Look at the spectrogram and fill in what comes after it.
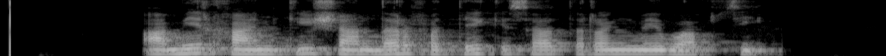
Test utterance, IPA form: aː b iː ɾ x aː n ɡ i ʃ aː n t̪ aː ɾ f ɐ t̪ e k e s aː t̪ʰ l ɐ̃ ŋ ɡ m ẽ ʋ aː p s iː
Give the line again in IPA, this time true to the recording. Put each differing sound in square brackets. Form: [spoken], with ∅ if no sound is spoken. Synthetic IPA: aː [m] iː ɾ x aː n [k] i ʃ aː n [d̪] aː ɾ f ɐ t̪ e k e s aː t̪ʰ [ɾ] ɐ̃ ŋ ɡ m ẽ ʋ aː p s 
